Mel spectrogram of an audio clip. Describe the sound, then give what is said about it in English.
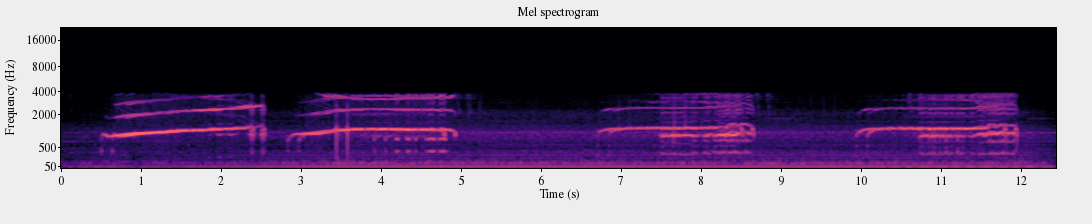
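A screech owl, a small nocturnal predatory bird, gives four drawn-out, quavering screeches, each rising and wavering before trailing off, separated by short pauses. The calls are loud against a faint background hum. “a small, nocturnal predatory bird known as the screech owl.”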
